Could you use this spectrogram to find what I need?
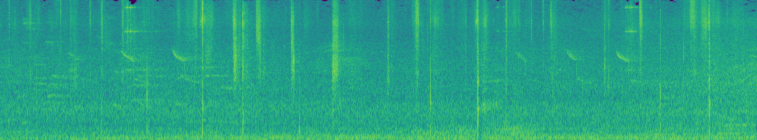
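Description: Tennis balls bounce on a hard court.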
